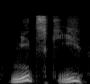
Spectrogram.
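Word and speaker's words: Niëtzky: a certain polish nobleman nikki pronounced nitsuki had obtained the special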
